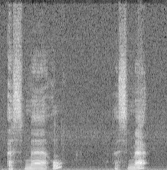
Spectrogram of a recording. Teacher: you can see there's a slight gap, the hiccup, like the pause I have in the middle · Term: glottal stop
